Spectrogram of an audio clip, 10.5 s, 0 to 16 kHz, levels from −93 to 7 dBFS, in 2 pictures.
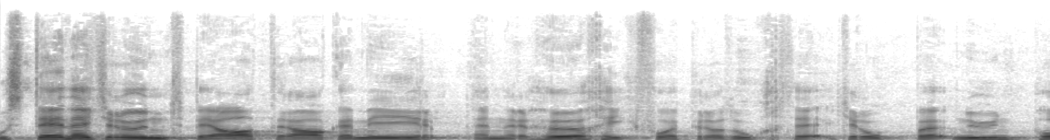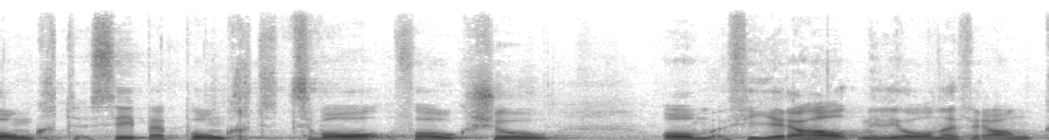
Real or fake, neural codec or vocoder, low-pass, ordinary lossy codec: real; none; 14.4 kHz; none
